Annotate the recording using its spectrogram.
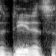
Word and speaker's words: Adidas: Because A.D.I.D.A.S is a big soccer brand. The founder's name was Adi Dassler. A.D.I., second name, D.A.S.S.L.E.R. That's where A.D.I.D.A.S comes from. – In Europe, they pronounce the brand name Adidas.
